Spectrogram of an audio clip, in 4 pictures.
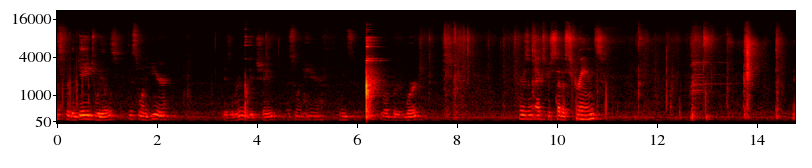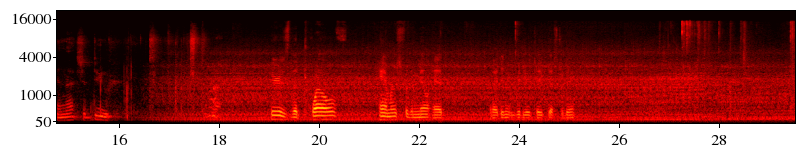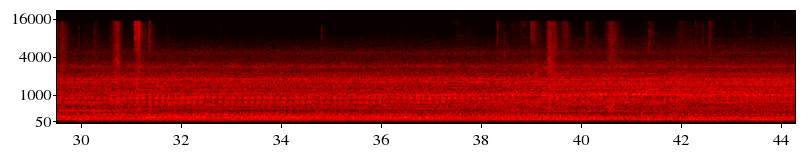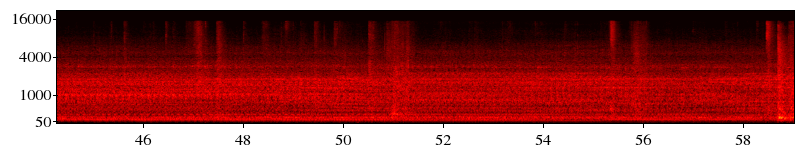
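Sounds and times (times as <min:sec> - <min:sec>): engine idling: 0:16.7 - 0:59.0.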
